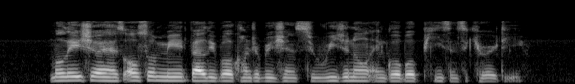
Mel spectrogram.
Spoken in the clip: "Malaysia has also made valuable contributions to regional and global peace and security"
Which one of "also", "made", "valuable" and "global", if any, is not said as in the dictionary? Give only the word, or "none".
none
